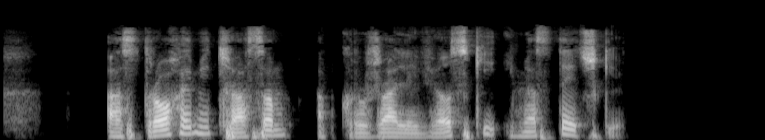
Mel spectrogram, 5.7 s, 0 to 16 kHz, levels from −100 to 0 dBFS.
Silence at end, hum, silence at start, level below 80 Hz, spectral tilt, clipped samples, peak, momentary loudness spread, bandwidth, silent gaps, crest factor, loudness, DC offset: 1.1 s; none; 0.8 s; -50 dBFS; -5 dB/octave; under 0.1%; -4 dBFS; 14 LU; 8 kHz; 2.29-2.38 s; 22 dB; -23 LUFS; under 0.1%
